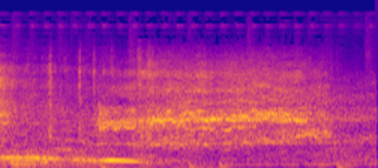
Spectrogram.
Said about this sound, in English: And then, instead of making the left-hand corner and staying on the track, it spun right into the gravel track.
